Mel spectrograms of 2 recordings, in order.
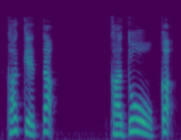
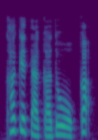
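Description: First: The phrase is broken up with pauses. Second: The phrase is said smoothly without stopping. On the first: The speaker calls it wrong. "ジムさんは、鍵をかけたかどうかと言っていましたから" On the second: The speaker calls it right. "止まらないで言うようにしましょう"

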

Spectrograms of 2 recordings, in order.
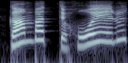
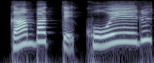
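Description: First: The last word begins with ho. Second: The last word begins with ko. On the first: The speaker calls it right. "頑張って吠えるというところですが" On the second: The speaker calls it wrong. "言っているように聞こえました。こうではなくて、ほうですね"

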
